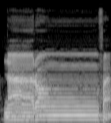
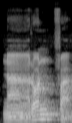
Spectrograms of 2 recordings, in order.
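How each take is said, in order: First: The n is softly hidden and held briefly. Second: The n is pronounced fully and clearly. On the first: The speaker calls it right. "dibaca samar naron fa, ada jeda kira-kira dua harokat" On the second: The speaker calls it wrong. "Jangan dibaca jelas naron fa, naron fa, itu jelas"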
